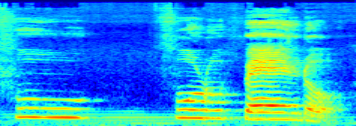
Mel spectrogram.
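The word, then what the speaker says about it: Fhulufhelo: Again, the FH, it's not furu, it's fu, furufero. Furufero. Almost like you are playing a flute.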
